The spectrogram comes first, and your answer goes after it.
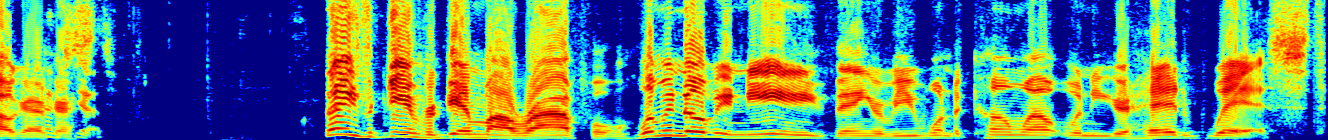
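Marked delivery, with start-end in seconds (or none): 1.6-6.6 heavy put-on Texan accent. A voice actor performs a character's line on request, in Edna's stereotyped Texan accent. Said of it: "That is the most stereotyped Texan I ever heard".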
